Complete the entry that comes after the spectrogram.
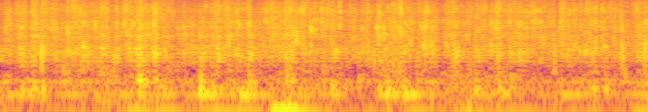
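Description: Fingertips crinkle and press a clear, hollow, air-filled plastic air pillow packaging strip lying on a table, with both hands resting on it. The result is a dense, continuous run of bright, crackling plastic crinkles with quick snaps and almost no low end.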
